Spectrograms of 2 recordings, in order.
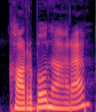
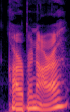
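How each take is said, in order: First: It is said without an American accent. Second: It is said with an American accent.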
